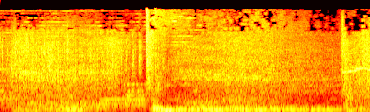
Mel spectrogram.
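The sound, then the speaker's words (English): Freeze Ray attack in a monster-battle video game: a dense, loud burst of game sound effects with a sharp crashing hit near the middle and another short hit just before the end. “Choose a move. Freeze Ray. Urtana used Freeze Ray.”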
